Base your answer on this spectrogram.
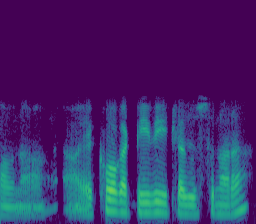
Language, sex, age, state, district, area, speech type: Telugu, male, 18-30, Telangana, Karimnagar, urban, conversation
